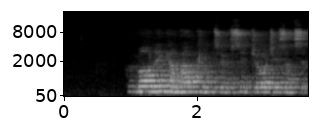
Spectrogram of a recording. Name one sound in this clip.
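An older woman sings loudly in a large echoing hall.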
